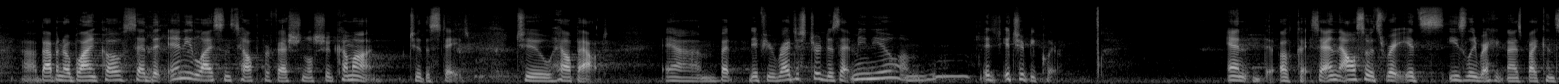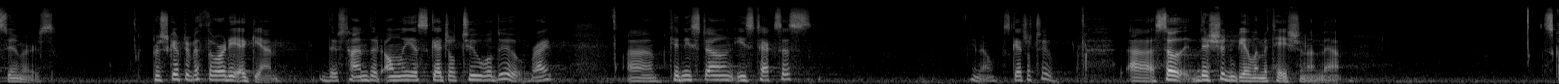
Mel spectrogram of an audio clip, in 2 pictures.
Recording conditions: live audience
